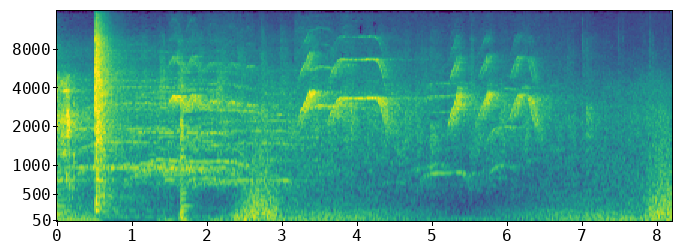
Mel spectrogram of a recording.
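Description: A rock band's song ends on a last drum hit with cymbals ringing out, followed by whooshes and short high electronic tones that slide up, hold and fall, the sound of an animated logo sting between songs.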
